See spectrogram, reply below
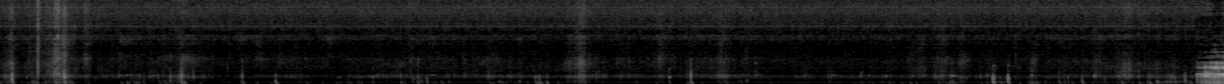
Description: I ate a lot of food, and now my stomach hurts and the sounds won’t stop.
